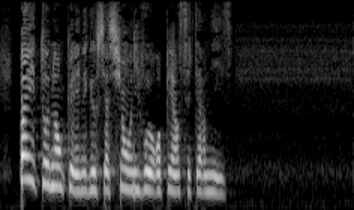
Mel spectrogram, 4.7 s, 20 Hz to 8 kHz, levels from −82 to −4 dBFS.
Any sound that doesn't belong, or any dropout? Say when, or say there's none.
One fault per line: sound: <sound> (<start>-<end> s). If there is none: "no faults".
no faults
